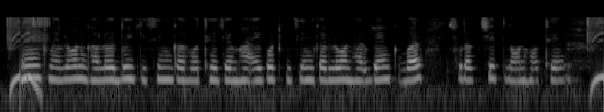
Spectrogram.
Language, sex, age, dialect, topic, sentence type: Chhattisgarhi, female, 41-45, Northern/Bhandar, banking, statement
